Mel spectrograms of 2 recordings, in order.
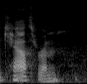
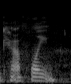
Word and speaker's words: Kathleen: Loads of people call me Catherine, even though I'm Kathleen.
